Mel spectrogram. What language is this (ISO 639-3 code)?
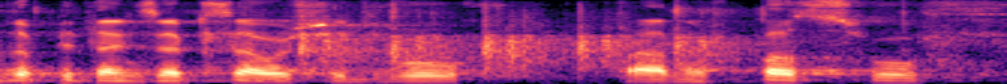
pol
